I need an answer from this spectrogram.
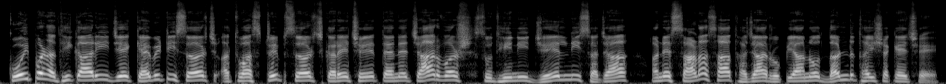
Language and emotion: Gujarati, neutral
